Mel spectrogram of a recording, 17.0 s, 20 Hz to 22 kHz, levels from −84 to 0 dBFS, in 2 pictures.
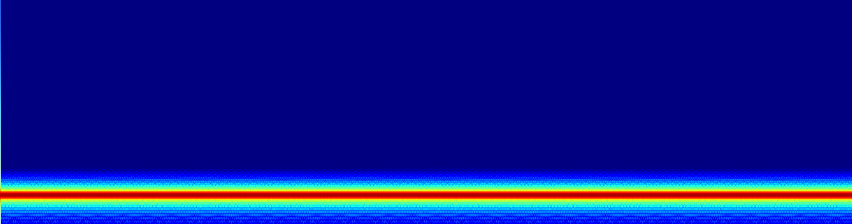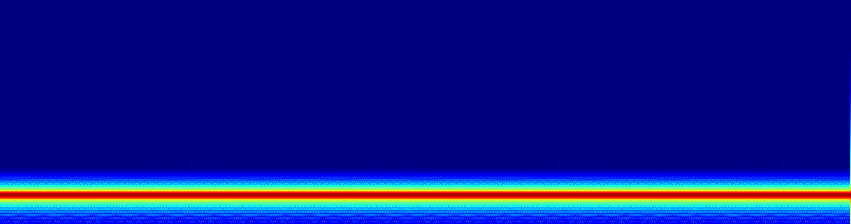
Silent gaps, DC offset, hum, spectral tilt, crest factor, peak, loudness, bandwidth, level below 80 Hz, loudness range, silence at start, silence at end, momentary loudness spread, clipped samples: none; under 0.1%; none; -11.5 dB/octave; 4 dB; -2 dBFS; -7 LUFS; 0.6 kHz; -86 dBFS; 0 LU; 0 s; 0 s; 0 LU; under 0.1%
